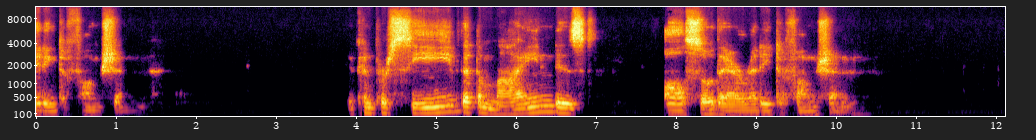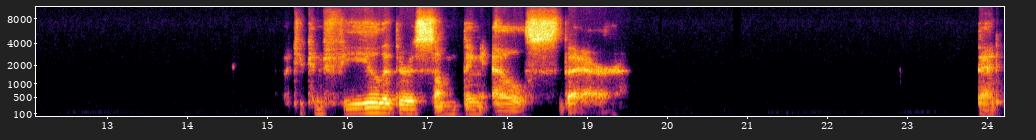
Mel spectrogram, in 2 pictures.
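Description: A middle-aged man speaks calmly into a close microphone, with pauses.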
